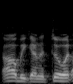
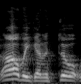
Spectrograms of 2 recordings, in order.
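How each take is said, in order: First: Said in the usual way. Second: Louder, higher rising anxious plea; anxious louder ask. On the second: Real, not acted. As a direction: push it up in rising dread. Nervous watching late match.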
